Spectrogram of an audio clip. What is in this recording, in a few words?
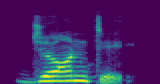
"jaunty", Indian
